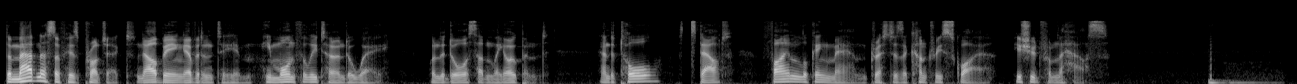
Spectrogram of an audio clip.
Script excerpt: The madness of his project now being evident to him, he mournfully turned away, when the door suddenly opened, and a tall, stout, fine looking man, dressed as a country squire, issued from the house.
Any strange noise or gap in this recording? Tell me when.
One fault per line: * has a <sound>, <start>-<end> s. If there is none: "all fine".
* has a dropout, 6.8-6.9 s
* has a thud, 12.1-12.9 s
